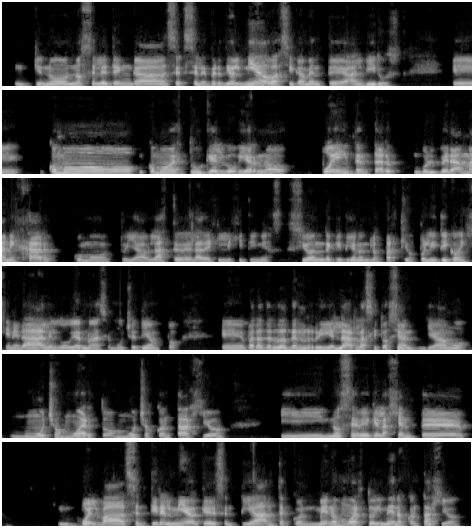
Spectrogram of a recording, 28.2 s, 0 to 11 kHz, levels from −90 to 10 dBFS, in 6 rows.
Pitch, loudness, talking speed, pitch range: 175 Hz, -21 LUFS, 175 wpm, 155-210 Hz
